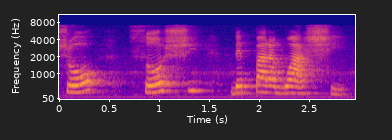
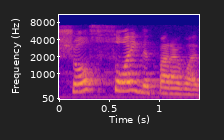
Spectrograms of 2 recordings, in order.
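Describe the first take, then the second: First: The final y of Paraguay sounds like 'shee'. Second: The final y of Paraguay sounds like 'ee'. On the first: The speaker calls it wrong. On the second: The speaker calls it right.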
